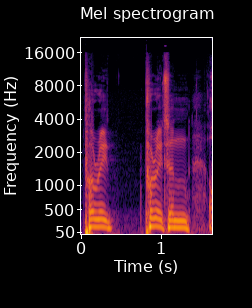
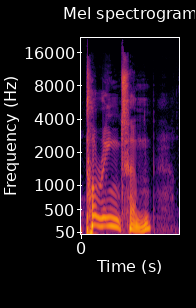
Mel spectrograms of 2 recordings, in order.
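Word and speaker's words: Purrinton: This place, Puritan or Purrington or Purrington, it can be pronounced either, I understand.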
